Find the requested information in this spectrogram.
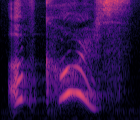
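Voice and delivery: very high, loud welcome; eager yes. Acted. Cassie welcoming the farmers, high and loud. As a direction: squeal it gladly. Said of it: "Cassie replied".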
